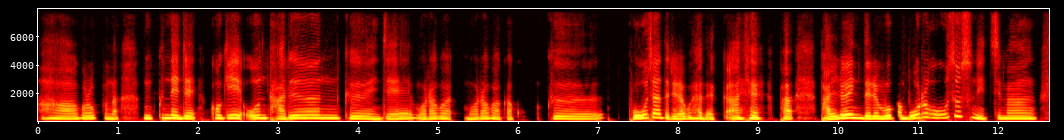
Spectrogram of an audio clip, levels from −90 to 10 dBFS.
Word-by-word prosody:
아 190 -2 -3
그렇구나. 195 -3 -3 0.3
음 210 -1 +5
근데 230 -1 +5
인제 200 0 +2 0.2
거기 225 0 +2
온 220 +2 +2
다른 220 +2 0
그 190 -6 -2
인제 170 +3 -3
뭐라고 185 -2 -3 0.2
뭐라고 185 +3 -3
할까 175 -2 -6 0.4
그 175 0 -3 0.3
보호자들이라고 205 -5 +1
해야 205 0 +1
될까 175 +1 -5
아니 195 +1 +2 0.4
바 185 -2 -1 0.3
반려인들을 200 +1 +4
뭐 195 +2 +4
약간 210 -1 0
모르고 245 +4 0
웃을 345 +6 +2
수는 265 -10 0
있지만 195 +1 -2
195 Hz, 280 characters per minute, -17 LUFS, 185-225 Hz, 0.4 s, 음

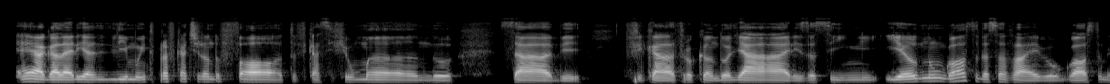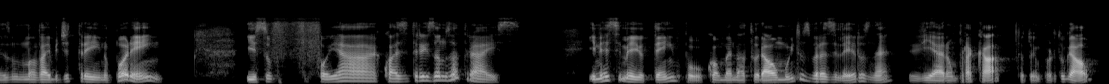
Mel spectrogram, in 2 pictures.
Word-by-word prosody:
É, 135 +1 +4
a 120 - +11
galera 115 0 +7
ia 120 -1 +5
a - - +1
ali 115 +1 -4
muito 115 0 -4
pra 135 - +1
ficar 135 0 -4
tirando 120 -2 -4
foto, 115 -2 +3
ficar - - -6
se - - -14
filmando, 105 -4 -2 0.4
sabe, 95 -3 +2 0.4
ficar 95 +1 +2
trocando 105 -2 -3
olhares, 100 -3 +3
assim, 105 +1 -9
e 115 - -1
eu 125 +2 +6
não 150 +1 -2
gosto 150 +3 -1
dessa 120 -1 -3
vibe, 95 -4 +1
eu 95 0 -4
gosto 100 +4 0
mesmo 110 +2 -10
de 115 - -11
uma 115 0 -5
vibe 110 -1 -1
de 135 - -8
treino. 115 -5 -3
Porém, - - +1 0.8
isso 115 +4 -3
f 130 - -13 0.3
foi 125 +1 -4
há 75 - 0
quase 135 -1 -3
3 180 +2 -4
anos 190 0 -2
atrás - - -4 0.7
e - - -2
nesse 190 +2 -2
meio 115 -4 +1
tempo, 115 - -4
como 105 0 -5
é 100 - -4
natural 100 0 +1
muitos 115 - -8
brasileiros, 120 -4 -3
né, - - -6 0.2
vieram 95 0 -1
pra - - -2
cá, - - +4 0.2
que - - -13
eu - - -21
tô - - -9
em - - -8
Portugal, - - +1
110 Hz, 160 wpm, -25 LUFS, 100-120 Hz, 0.8 s, a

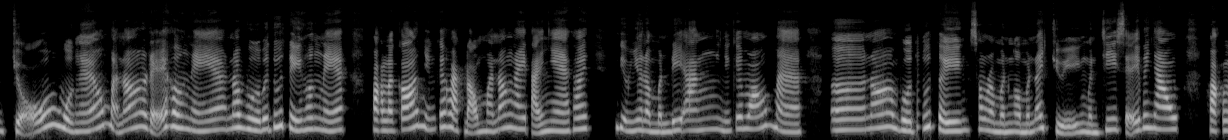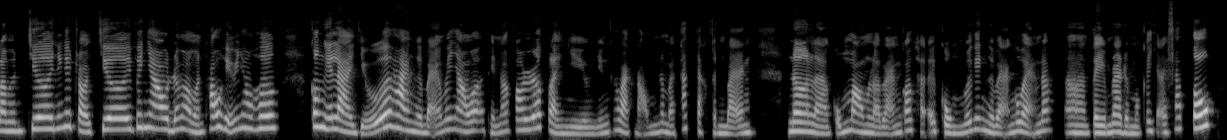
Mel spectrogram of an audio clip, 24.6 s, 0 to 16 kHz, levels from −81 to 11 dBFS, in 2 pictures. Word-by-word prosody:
chỗ 255 +6 +1
quần 270 -7 +2
áo 275 +9 0
mà 425 - -1
nó 325 +6 +1
rẻ 340 +1 +1
hơn 340 -4 +4
nè, 265 +2 -2
nó 335 +1 +4
vừa 285 -5 +3
với 285 +2 +1
túi 355 +4 +3
tiền 270 -4 +1
hơn 295 0 -2
nè, 260 +1 0 0.3
hoặc 275 -1 +4
là 255 0 +2
có 285 +4 +6
những 345 -5 -2
cái 350 - +1
hoạt 275 -8 +2
động 205 +1 0
mà 240 -1 -2
nó 300 +5 0
ngay 310 -3 -1
tại 195 0 0
nhà 245 0 0
thôi, 300 +2 0 0.3
ví 330 - -3
dụ 275 - -1
như 255 +2 -2
là 250 - +1
mình 225 -1 -1
đi 255 +2 0
ăn 270 +2 -3
những 250 -1 -5
cái 305 +3 -1
món 305 +3 +1
mà, 225 -7 0 0.3
ơ, 275 +1 0
nó 340 +2 +2
vừa 265 -5 +3
túi 350 +2 +2
tiền 250 -1 +3
xong 285 +1 -4
rồi 250 - 0
mình 225 0 0
ngồi 225 -1 0
mình 220 +1 0
nói 310 - +1
chuyện, 205 - -2
mình 210 -1 +1
chia 280 +3 -3
sẻ 265 -2 -2
với 330 +3 +1
nhau 295 -2 +4 0.3
hoặc 255 -1 +4
là 250 -1 +3
mình 245 0 -1
chơi 300 +1 +3
những 315 +2 -4
cái 365 - +1
trò 235 -4 +2
chơi 285 0 +4
với 335 +2 -1
nhau 300 -3 +3
để 275 +1 -1
mà 290 -2 0
mình 215 -3 -2
thấu 320 +3 +4
hiểu 275 -7 -1
với 280 - -4
nhau 320 -1 -1
hơn. 315 +2 +3 0.3
Có 360 - +3
nghĩa 330 -4 +3
là 280 -5 +4
giữa 200 - +3
hai 305 -4 +4
người 225 -4 -1
bạn 200 0 -4
với 280 - -5
nhau 250 -4 -1
á 255 - 0
thì 195 - -6
nó 230 +4 -6
có 275 0 0
rất 310 +4 0
là 205 - 0
nhiều 175 -2 -4
những 180 +5 -7
cái 275 - -12
hoạt 215 -5 -2
động 195 +1 -9
để 230 - -6
mà 190 - -6
thắt 305 - -7
chặt 240 - -7
tình 190 -2 -4
bạn 185 +4 -3 0.4
nên 240 -1 +4
là 185 -4 -2
cũng 225 +7 -4
mong 235 -5 +1
là 190 -3 -2
bạn 175 +4 -6
có 260 - -2
thể 230 - -6
cùng 190 -2 -2
với 225 +4 -2
cái 290 +2 -5
người 235 -6 -1
bạn 195 +1 -4
của 240 - -1
bạn 210 -2 -2
đó, 255 +1 -4
ờ, 200 - -7 0.2
tìm 200 -1 +1
ra 220 0 +1
được 195 - -2
một 180 - -4
cái 250 - -6
giải - - -6
pháp 300 0 -6
tốt 335 +5 +8
260 Hz, 305 wpm, -21 LUFS, 225-300 Hz, 0.4 s, tốt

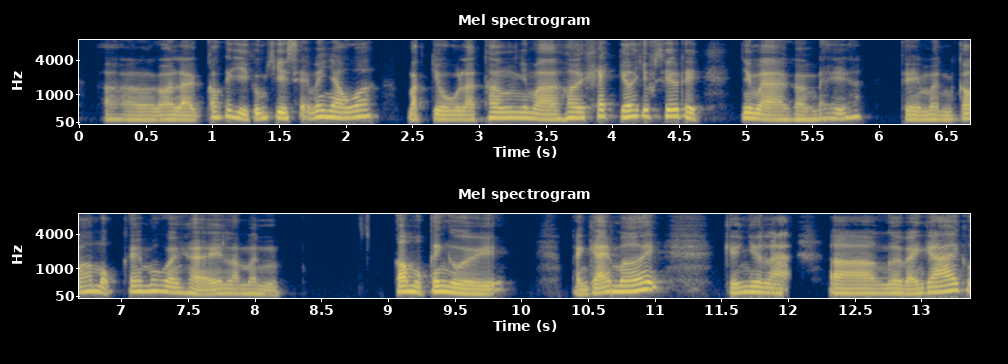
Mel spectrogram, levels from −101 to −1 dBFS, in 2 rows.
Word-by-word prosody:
ờ, 110 -2 -6
gọi 110 +2 -1
là, 105 -1 +1
có 160 - -1
cái 180 +1 -1
gì 135 -5 +1
cũng 135 +3 -1
chia 155 -2 +2
sẻ - - -4
với 175 +3 +2
nhau 160 -2 +3
á, 185 - +1 0.3
mặc 115 - -1
dù 115 -2 0
là 115 0 -1
thân 155 0 +1
nhưng 150 -1 0
mà 125 -3 +1
hơi 155 +5 +1
khác 190 +5 0
giới 175 +1 +4
chút 190 -1 0
xíu 190 0 +5
đi. 170 -7 +2 0.4
Nhưng 150 -1 +2
mà 110 -4 +2
gần 115 0 -3
đây 135 +1 -4
á 170 - -4 0.3
thì 115 -2 0
mình 110 -1 -3
có 140 +7 0
một 155 -3 -2
cái 155 +1 +1
mối 170 +2 0
quan 145 -4 +1
hệ 105 -4 0
là 115 0 -3
mình 110 -5 -5 0.9
có 155 - +7
một 150 -4 +2
cái 155 - +5
người 115 - +2 0.5
bạn 100 -1 -1
gái 130 +7 +4
mới, 165 +7 +5 0.5
kiểu 125 - -1
như 145 +1 +2
là, 125 -4 0 0.3
ờ, 115 -1 +2
người 120 +1 -1
bạn 115 +1 +1
gái 155 +6 +4
của 190 - -6
135 Hz, 240 wpm, -21 LUFS, 115-155 Hz, 0.9 s, có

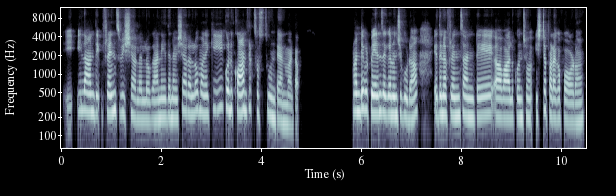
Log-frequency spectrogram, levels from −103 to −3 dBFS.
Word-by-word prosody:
ఇ - - -7 0.2
ఇలాంటి 240 -3 +2 0.2
ఫ్రెండ్స్ 235 0 +2
విషయాలల్లో 190 -4 0
గాని, 190 +2 0
ఏదేనా 200 -1 -2
విషయాలల్లో, 235 +1 -1
మనకి 230 +4 -4 0.2
కొన్ని 265 -2 +2
కాన్ఫ్లిక్ట్స్ 250 +1 +2
వస్తూ 230 - -13
ఉంటాయనమాట... 165 -6 -4 1.1
అంటే, 245 +1 +3
ఇప్పుడు 260 - -1
పేరెంట్స్ 230 +1 +4
దగ్గర 220 -1 +2
నుంచి 215 +1 0
కూడా, 195 -1 +1 0.4
ఏదేనా 220 0 +4
ఫ్రెండ్స్ 210 +1 0
అంటే, 205 0 -1 0.3
ఆహ్, 200 - +4
వాళ్ళు 195 0 +3
కొంచెం 200 +1 -2 0.2
ఇష్టపడకపోవడం. 190 -7 -1
210 Hz, 145 wpm, -22 LUFS, 195-235 Hz, 1.1 s, పేరెంట్స్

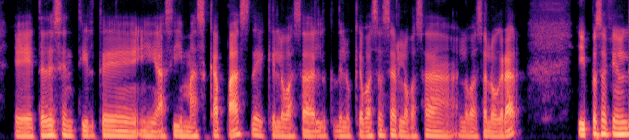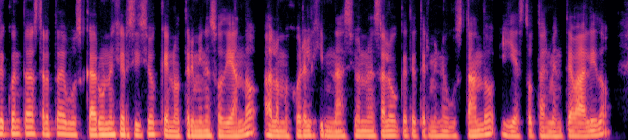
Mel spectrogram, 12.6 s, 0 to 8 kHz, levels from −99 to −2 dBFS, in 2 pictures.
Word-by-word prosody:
eh, 90 -1 +2
te 100 - 0
hace 110 +1 +5
sentirte 100 -2 +1
y 95 -2 -1
así, 95 +2 0
más 95 -1 -1
capaz 130 +1 +2
de 115 -4 -2
que 100 - -6
lo 95 -1 0
vas 90 +1 -3
a 100 - +3
de 95 +1 -5
lo 95 - -4
que 95 - -4
vas 95 +2 -1
a - - 0
hacer, 105 -1 -1
lo 95 - 0
vas 90 +2 -6
a 100 -3 0
lo 95 -1 -4
vas 90 +2 -4
a - - +2
lograr. 90 +2 +2 0.5
Y 120 - +6
pues, 140 +3 +2
a 140 - +6
final 130 0 +5
de 140 - +3
cuentas, 140 0 0
trata 125 +1 -2
de 135 - +3
buscar 120 -1 +1
un 120 - +4
ejercicio 120 0 0
que 115 -5 0
no 95 -1 +1
termines 100 +1 0
odiando. 95 +10 0
A 110 -2 +1
lo 100 - +1
mejor, 95 +1 -2
el 100 - 0
gimnasio 100 0 -3
no 100 0 0
es 100 - -5
algo 105 0 +1
que 100 0 -5
te 100 - -3
termine 95 +1 -4
gustando, 100 +7 -1
y 105 -6 -2
es 95 - -5
totalmente 95 0 -3
válido. 95 +3 0
100 Hz, 270 wpm, -23 LUFS, 95-115 Hz, 0.5 s, Y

